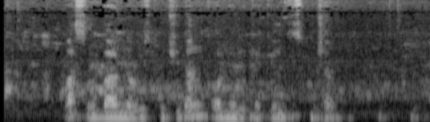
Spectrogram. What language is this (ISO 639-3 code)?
kat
